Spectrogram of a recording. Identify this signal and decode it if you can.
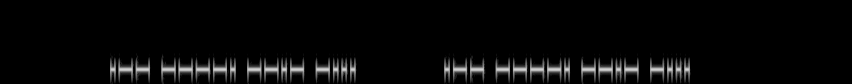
Morse code, heard as a keyed tone, about 28 wpm, 700 Hz. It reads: W9QB W9QB
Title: USA Call Signs - 4 Characters - Repeated 2x - 28wpm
